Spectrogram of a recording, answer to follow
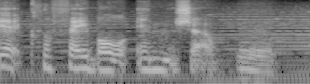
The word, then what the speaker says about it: Clefable: Clefable in the show.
